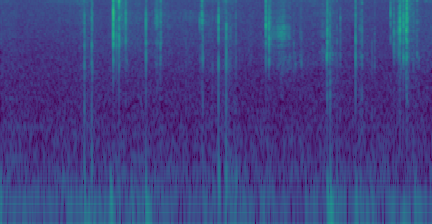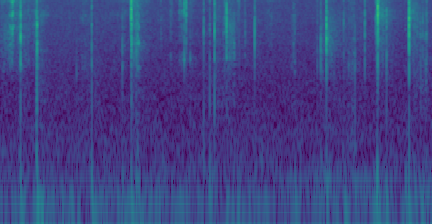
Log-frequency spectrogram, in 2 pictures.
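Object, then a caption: Wax sheet. A solid beige wax piece is held in the fingers, scratched with long nails and flattened into a soft sheet. Quiet, sharp, bright clicks and crisp scratchy crackles come in quick, uneven bursts over a faint low rumble, each snap dying away almost instantly.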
